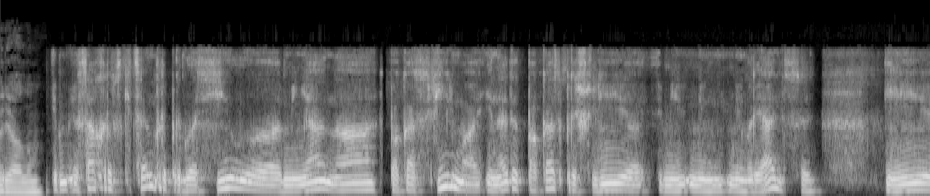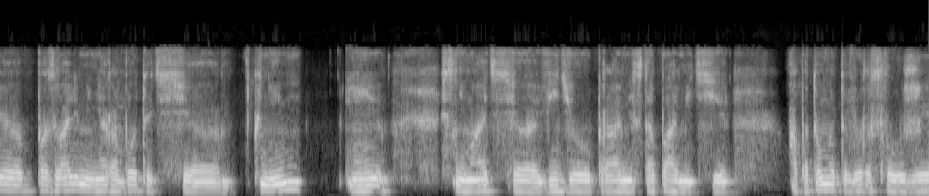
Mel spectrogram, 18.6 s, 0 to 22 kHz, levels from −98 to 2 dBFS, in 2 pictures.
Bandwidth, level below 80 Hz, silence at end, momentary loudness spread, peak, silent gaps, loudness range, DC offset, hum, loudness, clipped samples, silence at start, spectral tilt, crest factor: 8.4 kHz; -58 dBFS; 0 s; 8 LU; -8 dBFS; none; 2 LU; under 0.1%; none; -18 LUFS; under 0.1%; 0 s; -5 dB/octave; 10 dB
